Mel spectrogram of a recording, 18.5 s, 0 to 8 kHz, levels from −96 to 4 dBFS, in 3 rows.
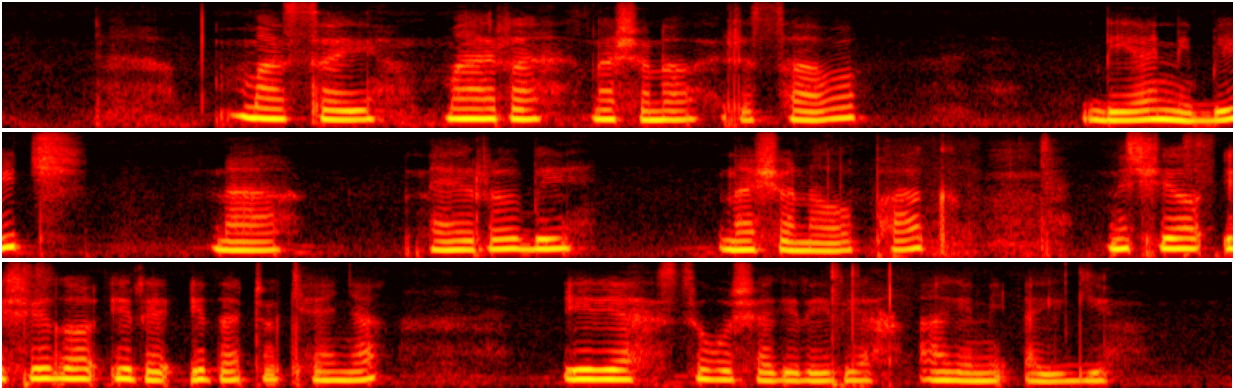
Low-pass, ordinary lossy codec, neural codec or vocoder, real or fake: none; none; none; real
